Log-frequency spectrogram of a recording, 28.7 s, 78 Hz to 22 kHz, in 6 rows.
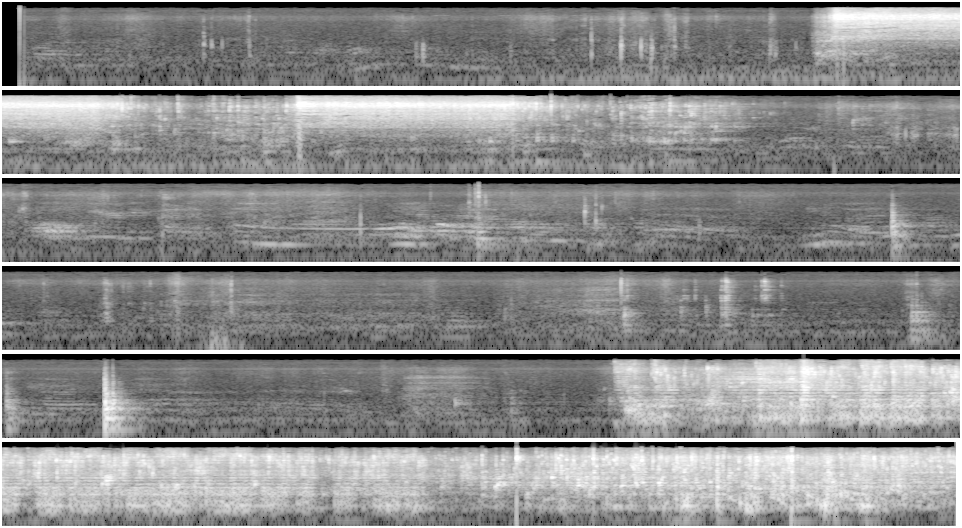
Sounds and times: Sink (filling or washing): 4.1s - 8.6s, 22.2s - 28.7s
Water tap, faucet: 4.1s - 8.6s, 22.2s - 28.7s
Water: 5.4s - 6.3s, 7.4s - 9.4s, 22.2s - 28.7s.

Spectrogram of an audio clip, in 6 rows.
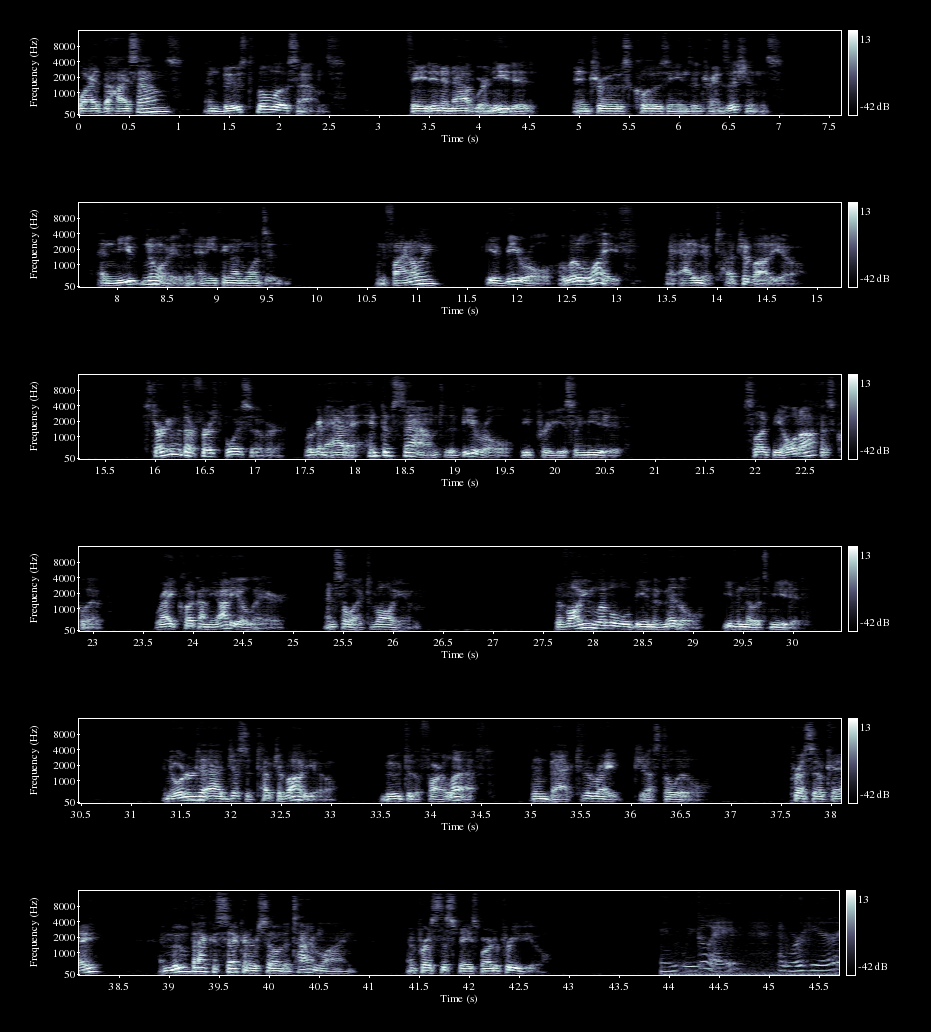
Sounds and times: Speech: 0.0s - 2.7s, 3.3s - 7.1s, 7.8s - 9.7s, 10.6s - 14.8s, 15.9s - 20.7s, 21.9s - 26.3s, 27.6s - 30.2s, 31.3s - 36.8s, 37.6s - 42.8s, 43.9s - 45.7s.

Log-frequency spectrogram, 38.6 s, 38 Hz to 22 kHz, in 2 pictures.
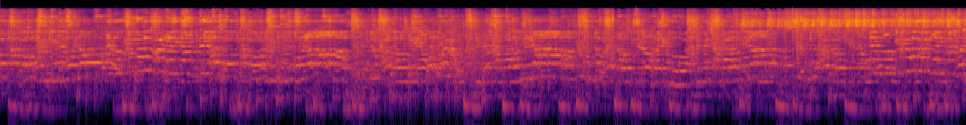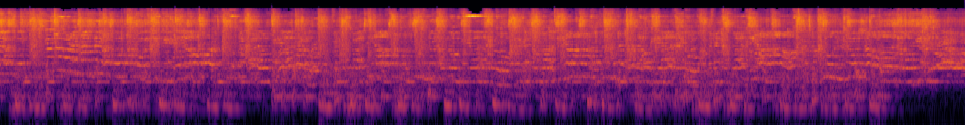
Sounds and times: Singing: 0.0s - 38.6s.

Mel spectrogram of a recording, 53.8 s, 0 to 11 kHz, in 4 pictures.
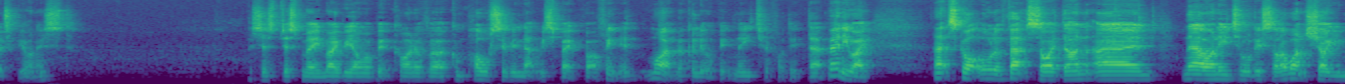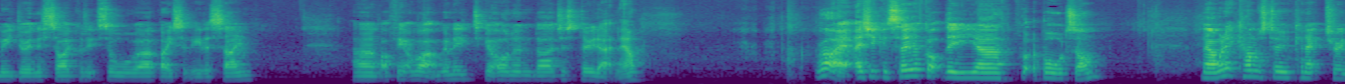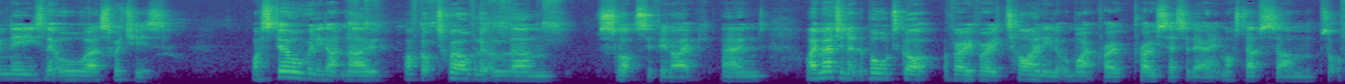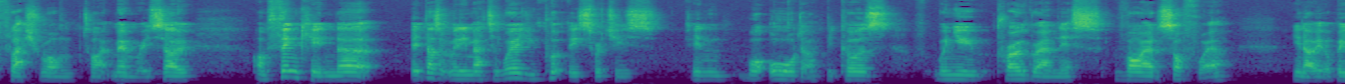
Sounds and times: Speech: 0.0s - 0.8s, 2.5s - 16.1s, 17.0s - 20.0s, 21.6s - 24.6s, 25.4s - 28.8s, 29.4s - 52.7s, 53.3s - 53.8s
Inside, small room: 0.0s - 53.8s.

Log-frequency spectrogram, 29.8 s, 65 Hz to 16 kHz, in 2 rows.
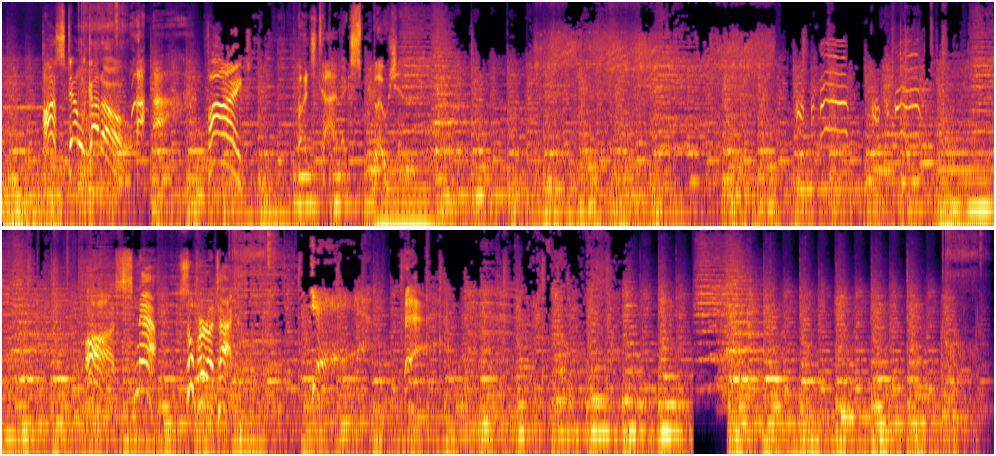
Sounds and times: Music: 0.0s - 29.7s.

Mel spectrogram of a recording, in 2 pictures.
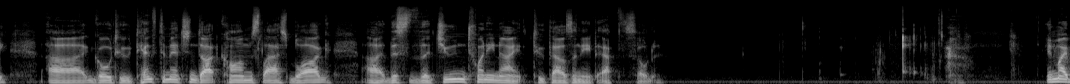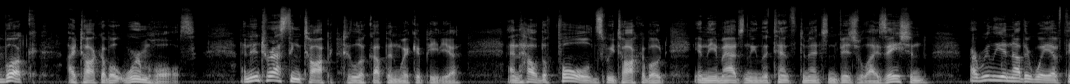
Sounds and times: Speech: 0.0s - 6.7s, 10.4s - 21.4s.

